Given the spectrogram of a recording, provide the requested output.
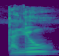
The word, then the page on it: tafuñ: Apatani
